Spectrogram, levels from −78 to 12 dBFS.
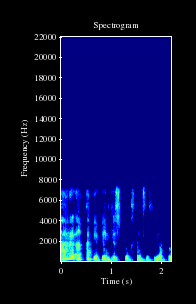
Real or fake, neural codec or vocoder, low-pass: real; none; 7.2 kHz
